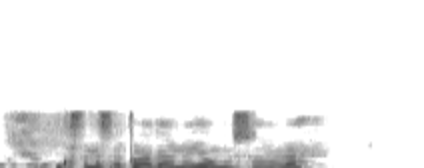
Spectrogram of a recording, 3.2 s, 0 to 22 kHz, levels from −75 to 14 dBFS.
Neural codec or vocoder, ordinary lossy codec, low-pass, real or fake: none; AAC, 32 kbps; 7.2 kHz; real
